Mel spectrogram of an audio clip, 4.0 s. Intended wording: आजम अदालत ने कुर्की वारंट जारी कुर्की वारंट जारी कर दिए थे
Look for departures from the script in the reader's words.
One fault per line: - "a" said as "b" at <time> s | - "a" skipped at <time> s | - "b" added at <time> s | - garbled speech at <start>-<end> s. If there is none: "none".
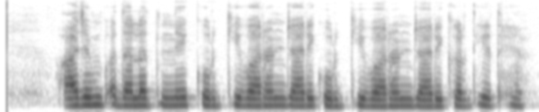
none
